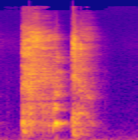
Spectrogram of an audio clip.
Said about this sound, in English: Sorry, I just need to cough.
